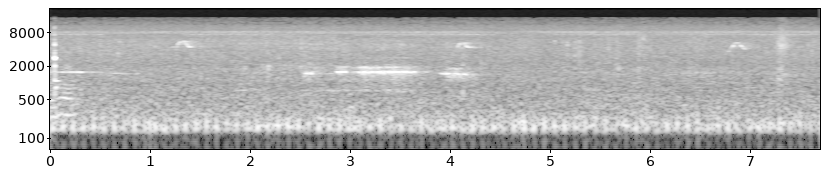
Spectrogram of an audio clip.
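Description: Birds calling over steady background noise: a few short high chirps spread through, and a longer call a few seconds in.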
